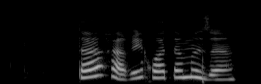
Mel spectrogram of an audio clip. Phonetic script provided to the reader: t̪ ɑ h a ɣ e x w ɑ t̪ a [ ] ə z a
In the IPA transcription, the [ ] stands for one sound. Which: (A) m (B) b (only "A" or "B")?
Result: A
